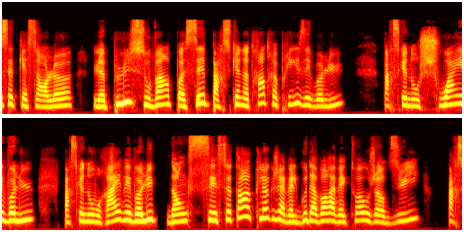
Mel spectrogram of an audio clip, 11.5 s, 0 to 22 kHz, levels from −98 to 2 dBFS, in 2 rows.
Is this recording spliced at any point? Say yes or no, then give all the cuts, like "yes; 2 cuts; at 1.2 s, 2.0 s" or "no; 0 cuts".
yes; 1 cut; at 7.7 s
